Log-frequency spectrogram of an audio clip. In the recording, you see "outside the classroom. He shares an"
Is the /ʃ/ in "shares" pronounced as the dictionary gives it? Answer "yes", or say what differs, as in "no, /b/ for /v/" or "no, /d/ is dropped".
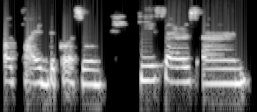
no, /s/ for /ʃ/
